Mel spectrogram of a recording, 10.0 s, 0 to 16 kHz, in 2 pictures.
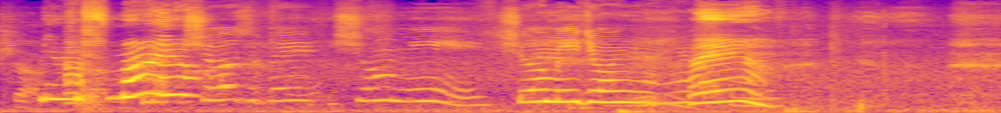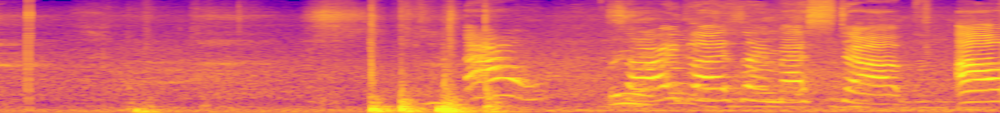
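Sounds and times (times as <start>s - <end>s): thud on wooden deck: 6.8s - 7.7s.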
